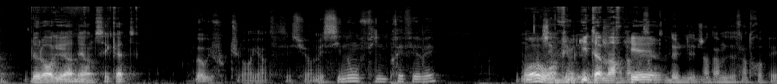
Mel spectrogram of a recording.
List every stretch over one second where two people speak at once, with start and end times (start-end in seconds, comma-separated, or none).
5.4-6.6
